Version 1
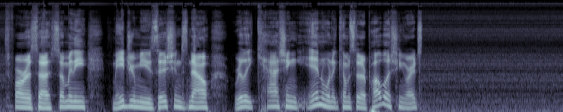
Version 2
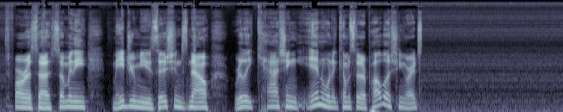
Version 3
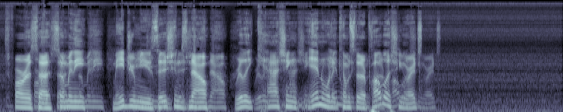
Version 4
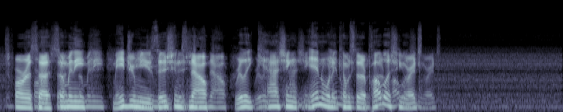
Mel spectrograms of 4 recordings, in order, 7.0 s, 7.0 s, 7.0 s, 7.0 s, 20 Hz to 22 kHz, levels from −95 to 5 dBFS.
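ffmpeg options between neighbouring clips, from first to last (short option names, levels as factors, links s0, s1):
-af "aemphasis=mode=production:type=50kf,volume=1.19"
-af "aecho=1:1:233:0.211"
-af "highpass=130,equalizer=f=160:t=q:w=4:g=8,equalizer=f=500:t=q:w=4:g=4,equalizer=f=1700:t=q:w=4:g=-7,lowpass=f=3200:w=0.5412,lowpass=f=3200:w=1.3066"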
